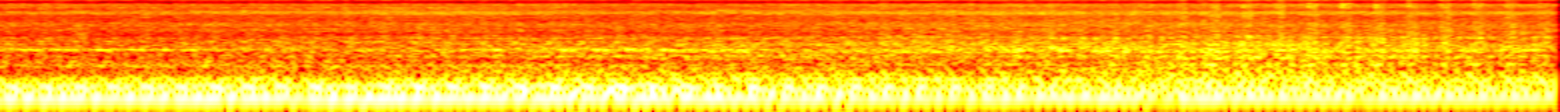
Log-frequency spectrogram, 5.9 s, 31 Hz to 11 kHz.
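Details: 2003 LM4 aluminum 5.3L Gen 3 LS V8 on test stand with Holley dual-plane carb intake, plenty of fuel in the bowls, idle cranked back up: deep, steady burble about four pulses a second with slight lope, no ticking or knocking; tone preferred over Flowmaster; normal idle.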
